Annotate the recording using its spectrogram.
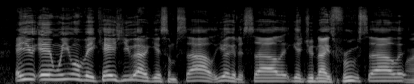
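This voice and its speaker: Talking at a very fast pace with a Philadelphia accent, a man uses a high pitch and lively intonation. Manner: casual, slangy.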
